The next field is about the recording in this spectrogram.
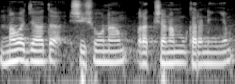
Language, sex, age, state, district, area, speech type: Sanskrit, male, 30-45, Telangana, Ranga Reddy, urban, spontaneous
